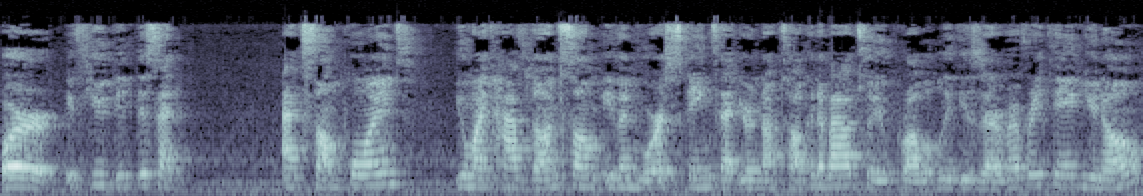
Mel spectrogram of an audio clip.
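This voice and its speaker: Audible room echo surrounds a woman speaking at a moderate pace. Her voice is medium in pitch, with fairly even intonation. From Iran. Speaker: YouTuber. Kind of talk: casual vlog talk to camera.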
